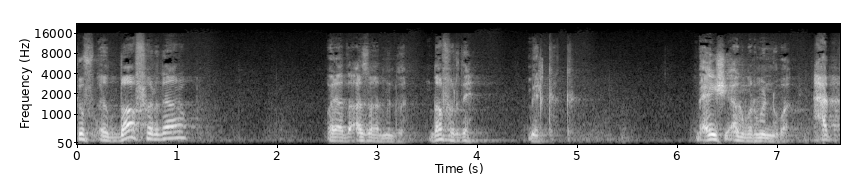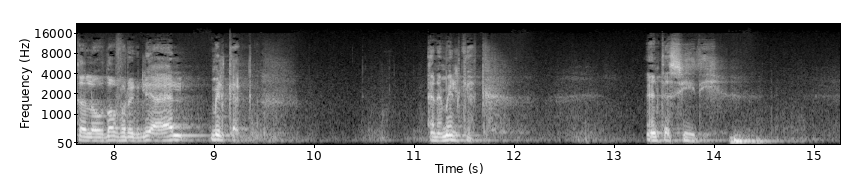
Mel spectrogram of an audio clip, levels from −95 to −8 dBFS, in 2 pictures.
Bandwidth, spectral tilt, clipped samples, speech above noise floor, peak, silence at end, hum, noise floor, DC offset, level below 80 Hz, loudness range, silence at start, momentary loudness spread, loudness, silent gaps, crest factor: 16.5 kHz; -4.5 dB/octave; under 0.1%; 36 dB; -2 dBFS; 0.45 s; none; -54 dBFS; under 0.1%; -50 dBFS; 8 LU; 0 s; 17 LU; -19 LUFS; none; 18 dB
